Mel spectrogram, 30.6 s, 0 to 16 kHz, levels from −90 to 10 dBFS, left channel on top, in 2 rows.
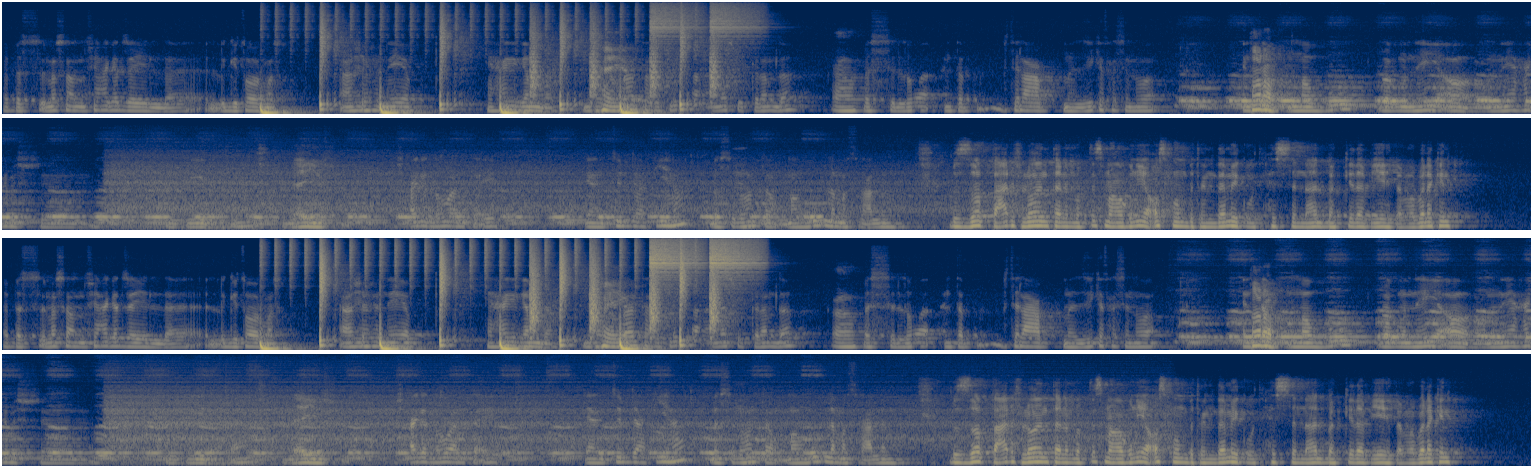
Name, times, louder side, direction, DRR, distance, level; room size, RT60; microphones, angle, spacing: voice 1, 0.0-2.8 3.4-4.1 4.8-5.5 5.8-7.9 8.6-11.5 12.4-13.5 13.7-16.3 16.9-18.8 19.2-20.3 21.1-24.3, right 1 dB, 25° right, 10 dB, 1.1 m, -37 dB
sound 1, 2.6-7.6, right 6 dB, 90° right, 0.8 m, -21 dB
voice 2, 5.9-6.3 8.3-8.5 12.5-12.7 17.8-18.5 22.6-22.8 24.5-29.8, equal, 10° right, 7 dB, 0.7 m, -30 dB
sound 2, 11.7-23.6, left 1 dB, 45° right, 3.8 m, -36 dB
sound 3, 16.3-27.0, right 3 dB, 65° right, 5.7 m, -43 dB
25.0 x 23.0 x 6.1 m, 0.94 s
head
